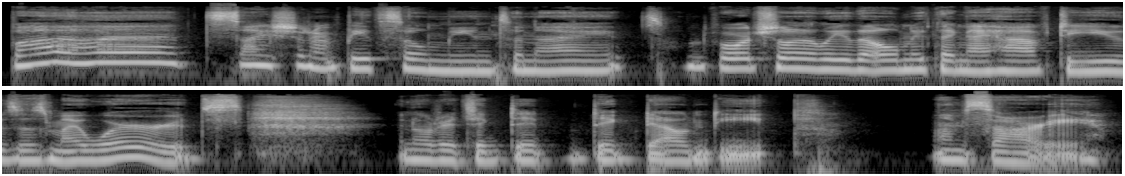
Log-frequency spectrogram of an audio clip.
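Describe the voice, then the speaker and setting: Woman, lowish voice, very slow pace, sultry, condescending, teasing, ASMR roleplay livestream. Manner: teasing, condescending, mock-sadistic dominance.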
